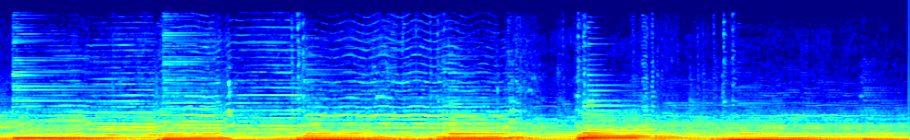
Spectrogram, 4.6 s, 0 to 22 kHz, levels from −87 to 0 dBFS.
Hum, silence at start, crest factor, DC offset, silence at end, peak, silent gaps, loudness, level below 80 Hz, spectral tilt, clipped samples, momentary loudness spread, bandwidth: none; 0 s; 14 dB; under 0.1%; 0 s; 0 dBFS; none; -16 LUFS; -18 dBFS; -7.5 dB/octave; under 0.1%; 6 LU; 11 kHz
